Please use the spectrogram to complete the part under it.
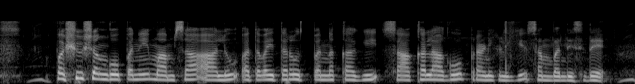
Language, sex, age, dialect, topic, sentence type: Kannada, female, 18-24, Mysore Kannada, agriculture, statement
